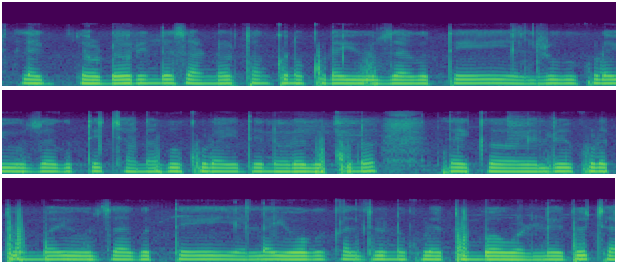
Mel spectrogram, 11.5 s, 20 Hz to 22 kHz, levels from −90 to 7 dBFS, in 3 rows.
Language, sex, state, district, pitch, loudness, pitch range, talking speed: Kannada, female, Karnataka, Bijapur, 170 Hz, -18 LUFS, 165-175 Hz, 110 wpm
